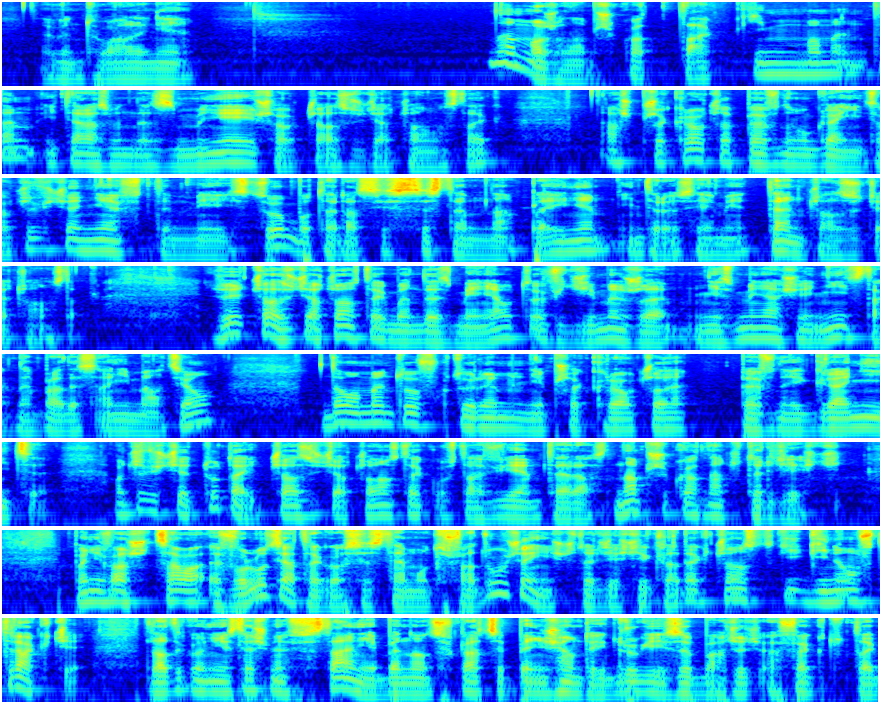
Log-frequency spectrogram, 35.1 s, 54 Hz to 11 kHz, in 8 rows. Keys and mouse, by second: 4.6 click, 12.2 right click, 13.9 click.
